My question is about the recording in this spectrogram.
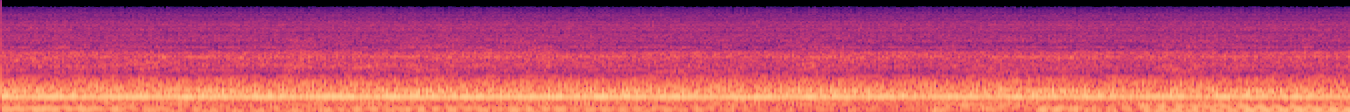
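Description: Live drone music from guitar and electronics: a steady held high tone over a low rumbling drone. The low drone thins out about five or six seconds in and swells back a second later.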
